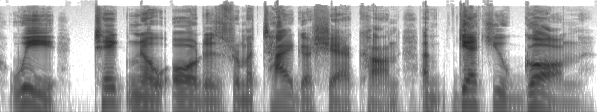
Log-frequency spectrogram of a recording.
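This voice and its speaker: A man's voice: lowish voice, very animated, a little slow, pushed and bright, no room sound, clean studio sound, full character voice. A man voicing a firm, proud father wolf. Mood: defiant. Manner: firm, raised declarations.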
